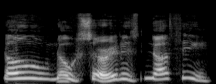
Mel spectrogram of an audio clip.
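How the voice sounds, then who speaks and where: A frightened male butler, put on by a male reader in a high, strained voice that climbs far above the teller's own. He pleads and dodges, his lines loud and tight with fear. An audiobook figure voiced in a dry, close sound. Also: animated, slow pace, creaky, dry recording, heavily acted. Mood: pleading.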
